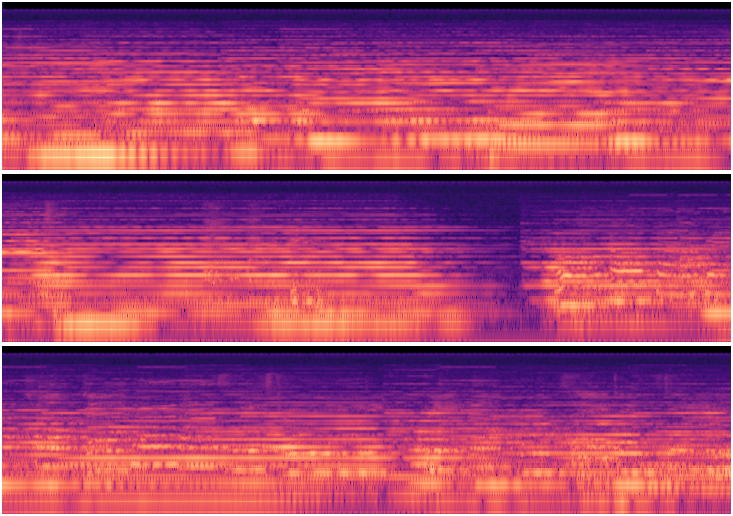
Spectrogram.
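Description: Organ playing a hymn tune in sustained chords, with a short break about twelve seconds in before the next phrase begins.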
